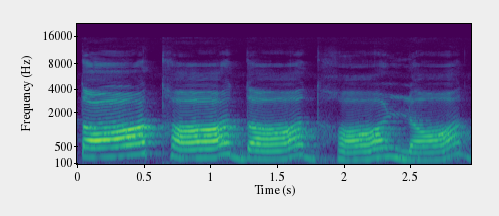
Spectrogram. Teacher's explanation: তারপরে দেখো দন্ত ব্যঞ্জন। জিহ্বাগ্র এক্ষেত্রে কিন্তু আর উল্টানো নয়, শুধুমাত্র জিহ্বাগ্র ওপরের দন্ত পুক্তিতে বাধা আঘাত করার ফলে কি হচ্ছে না, শ্বাসবায়ু নির্গমনে একটি বাধা সৃষ্টি হচ্ছে, বা জিহ্বাগ্র ওপরের দন্তভুক্তিতে শ্বাসবায়ু নির্গমনে বাধা দেওয়ায় দন্ত ব্যঞ্জন ধ্বনি উচ্চারিত হচ্ছে।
